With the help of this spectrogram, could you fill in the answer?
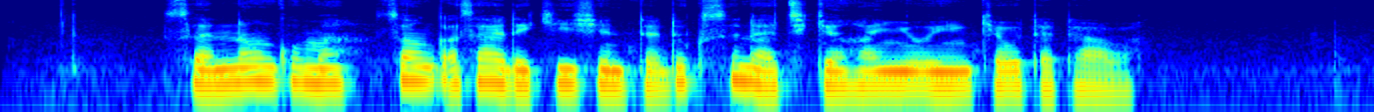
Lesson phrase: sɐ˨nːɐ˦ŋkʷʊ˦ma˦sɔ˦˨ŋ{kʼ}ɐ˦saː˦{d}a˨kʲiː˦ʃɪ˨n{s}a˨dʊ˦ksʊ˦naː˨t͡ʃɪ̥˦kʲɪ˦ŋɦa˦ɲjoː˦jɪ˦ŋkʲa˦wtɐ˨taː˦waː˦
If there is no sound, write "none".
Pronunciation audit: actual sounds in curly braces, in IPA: kʼ, d, t

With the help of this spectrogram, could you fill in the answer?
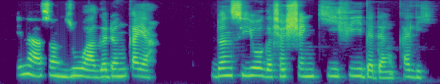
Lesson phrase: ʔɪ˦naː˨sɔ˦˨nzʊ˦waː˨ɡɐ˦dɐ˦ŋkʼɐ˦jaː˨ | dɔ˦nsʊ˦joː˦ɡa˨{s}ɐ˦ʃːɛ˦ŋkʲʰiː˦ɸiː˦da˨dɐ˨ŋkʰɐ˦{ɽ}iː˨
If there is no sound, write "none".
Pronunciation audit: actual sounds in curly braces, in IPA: ʃ, l

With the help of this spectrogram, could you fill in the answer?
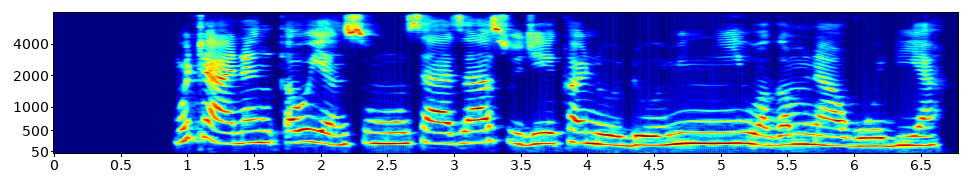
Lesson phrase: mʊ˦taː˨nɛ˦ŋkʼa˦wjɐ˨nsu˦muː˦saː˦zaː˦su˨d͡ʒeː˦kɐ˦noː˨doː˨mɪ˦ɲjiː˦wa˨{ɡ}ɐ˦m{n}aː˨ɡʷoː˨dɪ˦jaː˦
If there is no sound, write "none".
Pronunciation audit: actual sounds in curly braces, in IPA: ɡ, n

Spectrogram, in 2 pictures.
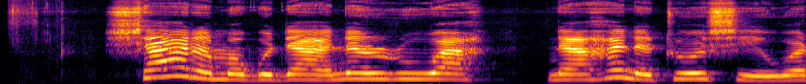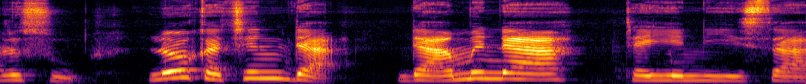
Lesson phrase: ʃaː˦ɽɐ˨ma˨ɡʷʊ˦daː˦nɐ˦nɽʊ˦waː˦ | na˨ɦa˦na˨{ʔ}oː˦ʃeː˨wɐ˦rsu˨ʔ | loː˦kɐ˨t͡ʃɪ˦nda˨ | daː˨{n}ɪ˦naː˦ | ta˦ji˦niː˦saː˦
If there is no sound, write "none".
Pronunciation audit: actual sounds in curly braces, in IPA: t, m

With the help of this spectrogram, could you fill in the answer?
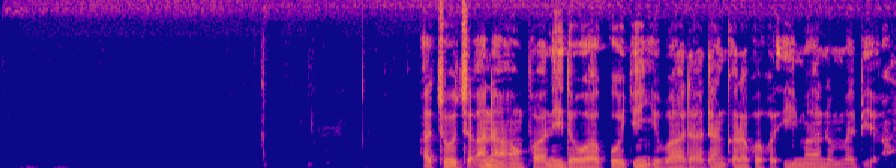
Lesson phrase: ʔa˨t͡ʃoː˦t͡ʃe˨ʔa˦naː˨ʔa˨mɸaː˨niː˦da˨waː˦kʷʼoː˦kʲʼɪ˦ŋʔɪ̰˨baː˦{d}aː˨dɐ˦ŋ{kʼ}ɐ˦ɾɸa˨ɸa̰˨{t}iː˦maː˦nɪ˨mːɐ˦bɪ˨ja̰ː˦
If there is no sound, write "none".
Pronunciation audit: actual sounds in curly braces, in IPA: d, kʼ, ʔ

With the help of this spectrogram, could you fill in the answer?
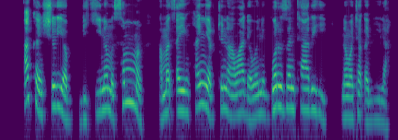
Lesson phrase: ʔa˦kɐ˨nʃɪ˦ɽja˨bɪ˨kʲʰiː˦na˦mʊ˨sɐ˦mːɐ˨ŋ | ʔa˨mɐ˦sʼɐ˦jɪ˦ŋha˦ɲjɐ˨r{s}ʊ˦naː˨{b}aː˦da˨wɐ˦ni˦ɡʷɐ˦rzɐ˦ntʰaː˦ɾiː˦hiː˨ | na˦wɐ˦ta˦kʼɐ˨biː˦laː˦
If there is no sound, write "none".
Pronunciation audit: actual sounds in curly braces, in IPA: t, w

